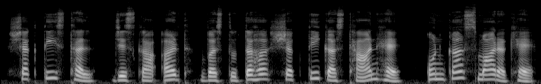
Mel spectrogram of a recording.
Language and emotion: Hindi, neutral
